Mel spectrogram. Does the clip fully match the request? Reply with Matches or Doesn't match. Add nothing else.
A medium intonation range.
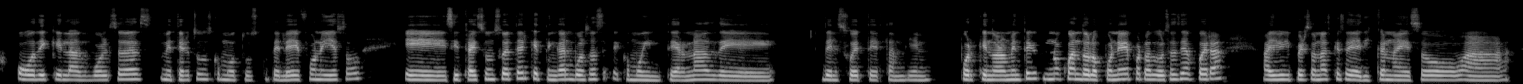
Doesn't match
